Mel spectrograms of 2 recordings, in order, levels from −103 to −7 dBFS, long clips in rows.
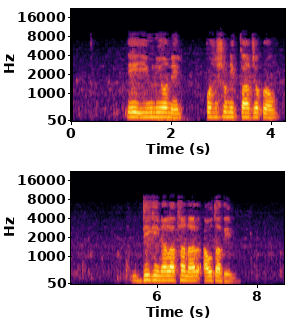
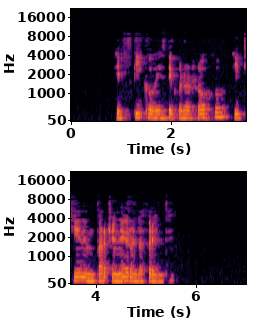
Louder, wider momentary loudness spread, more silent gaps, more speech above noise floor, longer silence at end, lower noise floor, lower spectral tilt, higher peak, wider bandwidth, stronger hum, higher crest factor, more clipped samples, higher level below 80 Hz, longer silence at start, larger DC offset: first, -18 LUFS vs -35 LUFS; first, 14 LU vs 7 LU; neither; second, 47 dB vs 54 dB; second, 1.05 s vs 1.45 s; second, -64 dBFS vs -89 dBFS; about the same, -6.5 dB/octave vs -6.5 dB/octave; first, -2 dBFS vs -16 dBFS; first, 8.6 kHz vs 7.8 kHz; neither; about the same, 18 dB vs 20 dB; neither; first, -58 dBFS vs -72 dBFS; first, 1.1 s vs 0.9 s; neither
